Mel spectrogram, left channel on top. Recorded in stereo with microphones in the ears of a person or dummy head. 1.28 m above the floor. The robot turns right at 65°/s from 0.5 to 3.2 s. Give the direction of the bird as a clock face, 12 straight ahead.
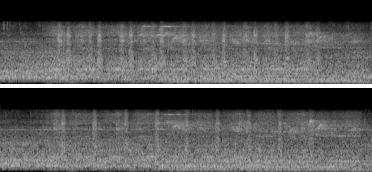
9 o'clock.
